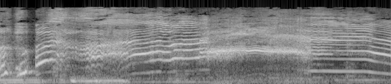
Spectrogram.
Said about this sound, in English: Well, these tantrums are getting more and more lately, and Mommy and Daddy don't like it. It's not cute to cry.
